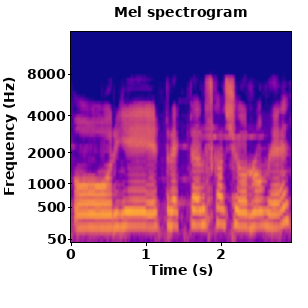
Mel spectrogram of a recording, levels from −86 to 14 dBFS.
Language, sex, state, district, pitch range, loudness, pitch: Hindi, female, Haryana, Charkhi Dadri, 195-225 Hz, -12 LUFS, 210 Hz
